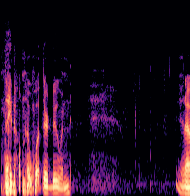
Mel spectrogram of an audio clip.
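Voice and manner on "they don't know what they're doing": softer, lower voice for Jesus's words; gently, as if forgiving; tender quote. Retold or imitated. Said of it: "and said".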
